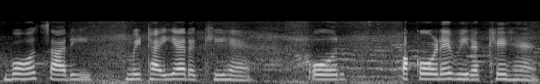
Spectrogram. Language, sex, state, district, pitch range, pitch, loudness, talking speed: Hindi, female, Haryana, Jhajjar, 225-245 Hz, 235 Hz, -18 LUFS, 110 wpm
